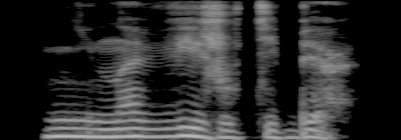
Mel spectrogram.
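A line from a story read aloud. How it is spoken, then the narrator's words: Hiss, hobbling past. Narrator (Russian): прошипела Кэс, ковыляя мимо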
